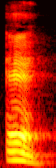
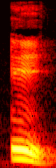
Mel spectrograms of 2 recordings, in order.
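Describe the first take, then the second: First: "E" as the è in père; open E. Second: "E" as the é in école; closed E. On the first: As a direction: say "E" firmly with an open è sound. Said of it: "comme dans père". (« E » ouvert, comme dans père) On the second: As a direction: say "E" firmly with a closed é sound. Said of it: "c'est comme dans école". (« E » fermé, comme dans école) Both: Shown as a demonstration.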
